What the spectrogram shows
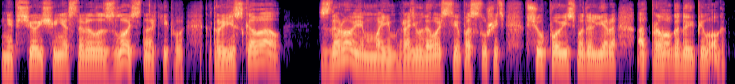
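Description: A man reads a first-person audiobook in a measured, storytelling voice. His pitch sits mid-range and the recording is close and dry. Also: a bit bright, no room sound. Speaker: audiobook reader.

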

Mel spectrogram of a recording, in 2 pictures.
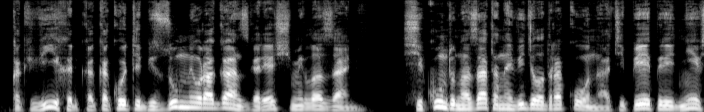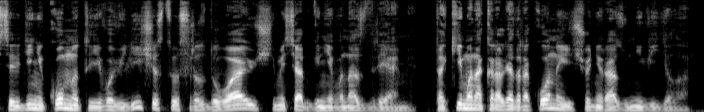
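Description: A man reading a fantasy romance audiobook aloud in an expressive, dramatic way. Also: fairly low pitch, dry recording, clean studio sound. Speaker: audiobook narrator. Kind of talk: scripted narration of a fantasy romance.

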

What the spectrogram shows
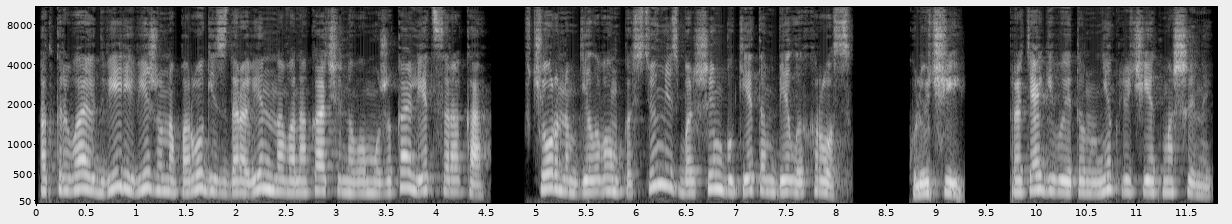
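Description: A woman reading a first-person story aloud as narrator, in a measured, steady manner. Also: mid-range voice. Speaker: audiobook narrator.

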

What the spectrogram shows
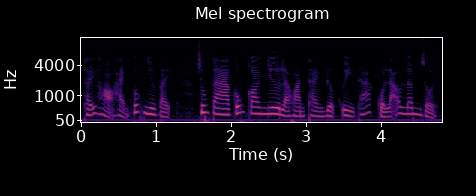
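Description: Gentle young woman in a storybook, read by a woman, mellow voice, dry sound. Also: medium pitch, lively intonation, brisk, no room sound, close to an everyday voice. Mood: soft. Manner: soft-spoken. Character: young woman, soft and loving.

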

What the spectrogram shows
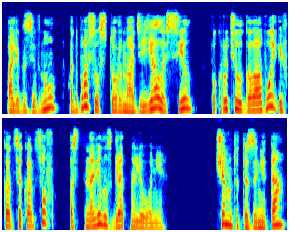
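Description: A woman narrates a fantasy audiobook in an even, measured storytelling voice at a middle pitch. The recording is dull and lo-fi with a dry, close sound. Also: no room sound.

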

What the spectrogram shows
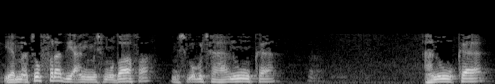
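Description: Egyptian sheikh, quick husky grammar teacher who checks in with students, tinny phone line. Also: male voice, medium pitch. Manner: quizzing students with repeated checks. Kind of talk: explaining a grammar text to students.

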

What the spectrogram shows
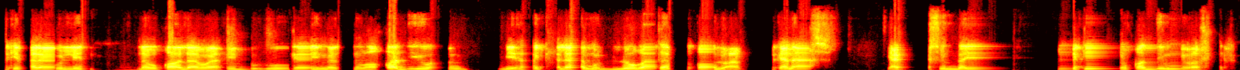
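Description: A male teacher gives a measured classroom lecture on a grammar poem, pausing on fillers and correcting himself as he goes. He slows into a chanting cadence when he recites verses. His voice sits at a middle pitch, and the recording is dull and lo-fi. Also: faint music behind. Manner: measured, explanatory, with hesitant fillers and self-corrections.

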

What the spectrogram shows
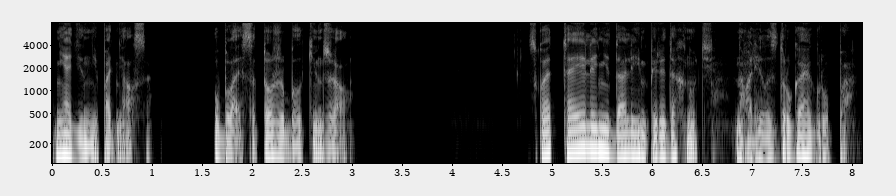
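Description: A male narrator reads an audiobook in a measured, grave way. His voice is low and gravelly, dark and husky. The sound is dry and close to the mic. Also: animated, no echo.

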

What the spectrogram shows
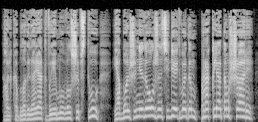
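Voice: medium pitch, normal speed, a little mellow, no room sound, clean studio sound, voice pushed up, natural voice. A storybook narrator voicing a boy magical being just freed from an enchanted ball, formal and grateful in speech. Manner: weak then grateful, formal.

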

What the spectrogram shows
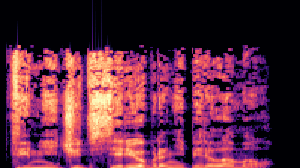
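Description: A man voicing a young male writer, scared and then hostile, in a loud, strained, higher voice. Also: sing-song, brisk, breathy edge. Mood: angry.

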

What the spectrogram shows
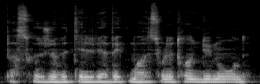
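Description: A man's voice: medium pitch, completely flat delivery, a little fast, mellow, natural voice. A man reading the lines of a brooding, ambitious mystic in a solemn, exalted declamation. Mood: tormented. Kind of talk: audiobook character reading.

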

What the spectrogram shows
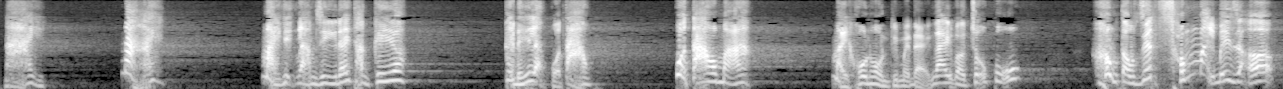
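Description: A shrieking trapped ghost. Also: male voice, high-pitched, wildly swooping pitch, normal speed, long pauses, husky, pitched above the performer's own voice, heavily acted. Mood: threatening. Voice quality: shrieking, screeching. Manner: threatening, shouting. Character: shrill vengeful trapped ghost spirit, male.

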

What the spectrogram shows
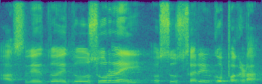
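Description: A man's voice: high-pitched, expressive, normal speed, slight background noise. A man giving a devotional discourse as a spiritual teacher, explaining with stories, slipping in English words and often asking whether his listeners have understood.

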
